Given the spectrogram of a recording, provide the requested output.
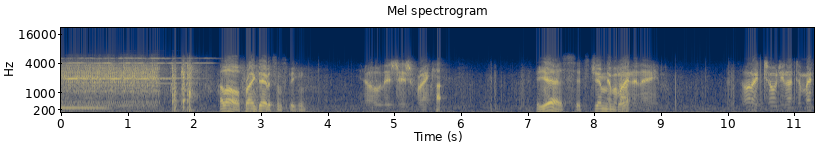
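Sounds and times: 
telephone ringing loudly: 0:00.0 - 0:02.6
speech: 0:02.4 - 0:03.8, 0:04.8 - 0:05.8, 0:07.1 - 0:09.0, 0:10.3 - 0:11.3.

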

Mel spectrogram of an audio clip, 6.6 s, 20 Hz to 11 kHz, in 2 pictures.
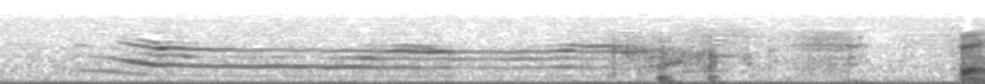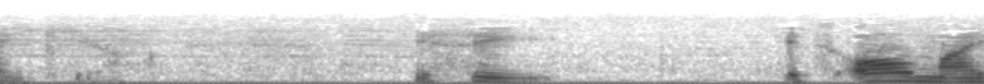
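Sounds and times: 
steady low hum: 0:00.0 - 0:06.5
cat meowing long and drawn-out: 0:00.2 - 0:02.3
speech: 0:03.2 - 0:03.8, 0:04.6 - 0:05.2, 0:05.9 - 0:06.5.

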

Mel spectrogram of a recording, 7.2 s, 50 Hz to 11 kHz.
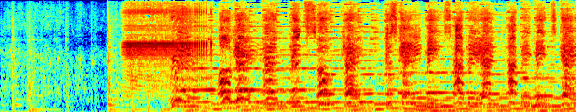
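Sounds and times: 
water sloshing and splashing: 0:00.0 - 0:03.0
boat engine rumble: 0:00.0 - 0:04.2
speech: 0:01.5 - 0:07.1.

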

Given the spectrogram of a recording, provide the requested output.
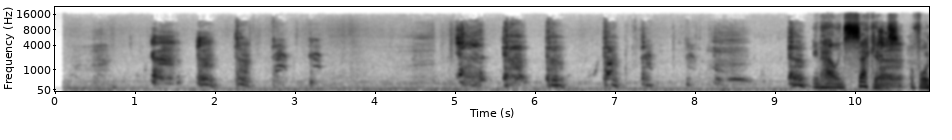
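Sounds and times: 
faint low hum: 0:00.1 - 0:10.9
speech: 0:01.2 - 0:02.5, 0:09.5 - 0:10.9
woman giving harsh spluttering coughs while walking through her apartment: 0:01.2 - 0:03.4, 0:05.0 - 0:07.5, 0:10.3 - 0:10.6.

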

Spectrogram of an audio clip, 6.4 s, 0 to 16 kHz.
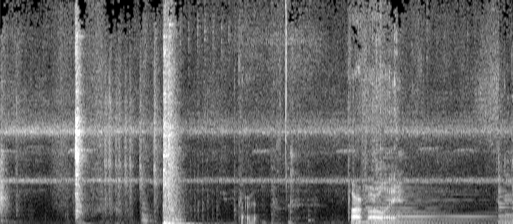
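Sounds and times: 
heavy door thudding shut: 0:01.7 - 0:02.9
speech: 0:04.5 - 0:05.2.

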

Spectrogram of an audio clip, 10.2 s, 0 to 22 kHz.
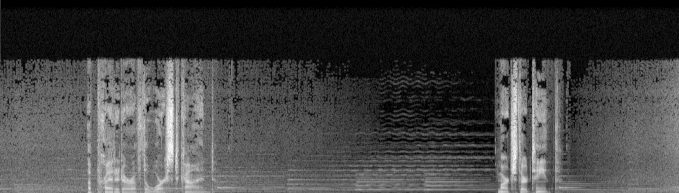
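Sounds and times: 
sea waves roaring outside a lighthouse: 0:00.0 - 0:04.6, 0:09.0 - 0:10.1
speech: 0:01.3 - 0:03.3, 0:07.4 - 0:08.5.

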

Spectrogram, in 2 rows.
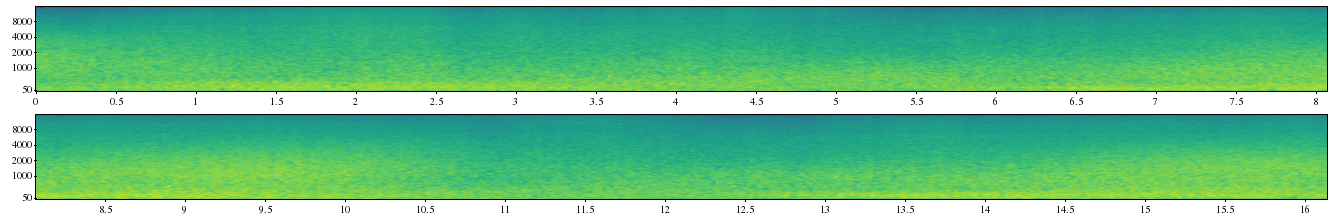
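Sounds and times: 
stormy waves crashing on a pebble beach: 0:00.0 - 0:16.1.

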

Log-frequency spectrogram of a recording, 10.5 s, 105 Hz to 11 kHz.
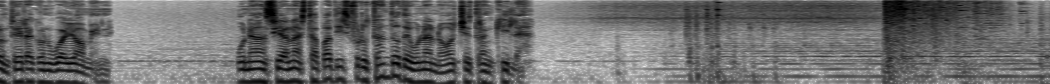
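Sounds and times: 
speech: 0:00.0 - 0:01.3, 0:02.4 - 0:05.4
low steady droning background: 0:00.0 - 0:09.0
door of a house forced open by an intruder with a splintering crash: 0:08.8 - 0:10.3
shattering debris: 0:08.8 - 0:10.4.

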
